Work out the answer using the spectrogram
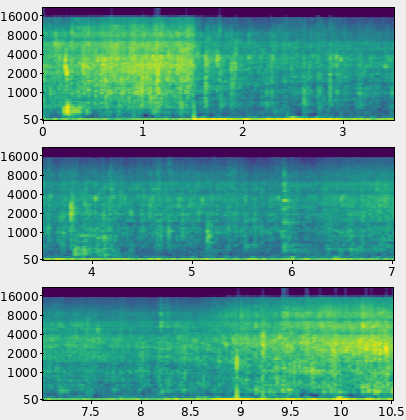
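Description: Raw mango pieces, freshly washed, sizzling in hot mustard oil in a kadai, with the scrape and clack of a stirring spoon. The sizzling swells louder about a second and a half in and again near the end.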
